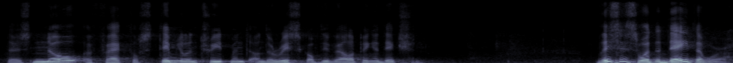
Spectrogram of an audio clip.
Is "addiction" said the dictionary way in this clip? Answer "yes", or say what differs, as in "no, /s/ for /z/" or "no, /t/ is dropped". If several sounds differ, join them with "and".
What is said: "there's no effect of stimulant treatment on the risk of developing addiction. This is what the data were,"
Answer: yes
